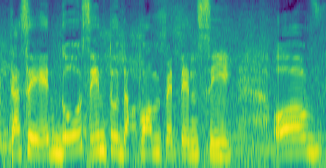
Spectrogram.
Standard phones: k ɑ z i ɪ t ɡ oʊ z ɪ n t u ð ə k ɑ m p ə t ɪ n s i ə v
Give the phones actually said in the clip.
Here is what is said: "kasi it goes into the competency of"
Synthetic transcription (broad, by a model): k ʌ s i ɪ t ɡ oʊ s ɪ n t u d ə k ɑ m p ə t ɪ n s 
